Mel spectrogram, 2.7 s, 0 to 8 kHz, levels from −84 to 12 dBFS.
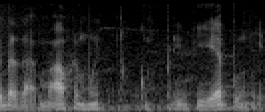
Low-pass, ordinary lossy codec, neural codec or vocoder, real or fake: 7.2 kHz; none; vocoder, 44.1 kHz, 128 mel bands every 256 samples, BigVGAN v2; fake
